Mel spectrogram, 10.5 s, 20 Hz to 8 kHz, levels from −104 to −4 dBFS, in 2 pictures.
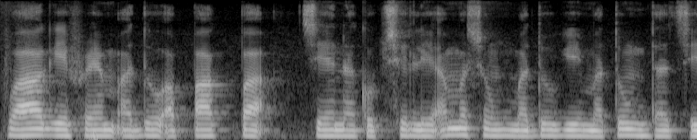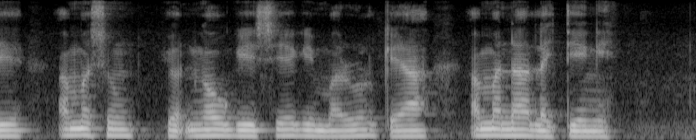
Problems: none marked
